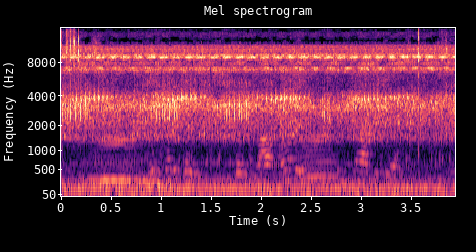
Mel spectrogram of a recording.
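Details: After rain at night, frogs give overlapping nasal croaks and rapid pulsed rattles in quick succession, set against an unbroken shrill buzzing chorus and a low steady hum.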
